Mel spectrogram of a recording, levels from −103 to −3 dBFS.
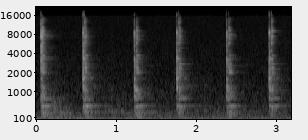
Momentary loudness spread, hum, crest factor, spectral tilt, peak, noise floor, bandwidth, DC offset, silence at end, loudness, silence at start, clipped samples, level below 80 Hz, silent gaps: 11 LU; none; 28 dB; 0.5 dB/octave; -24 dBFS; -67 dBFS; 17.5 kHz; under 0.1%; 0 s; -49 LUFS; 0 s; under 0.1%; -74 dBFS; none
